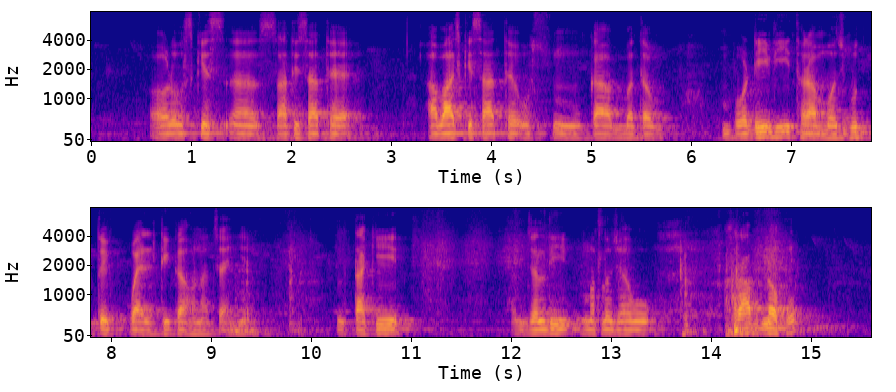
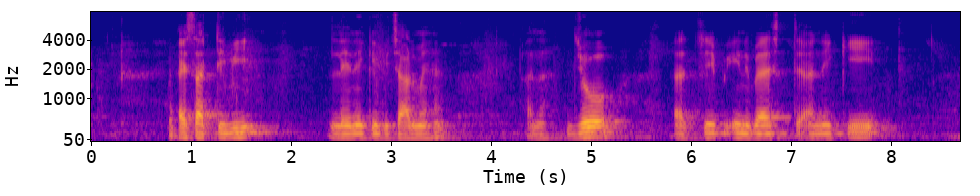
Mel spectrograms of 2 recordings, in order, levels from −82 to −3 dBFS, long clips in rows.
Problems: none marked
